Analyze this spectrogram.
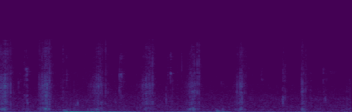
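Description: Someone bites and chews crunchy food, producing several crisp, dry crunches in an uneven rhythm, moderately loud, with no talk over them.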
